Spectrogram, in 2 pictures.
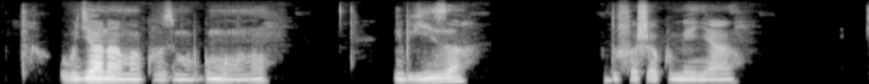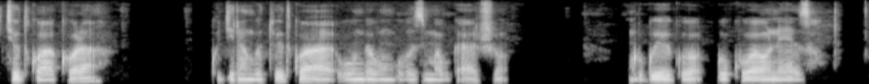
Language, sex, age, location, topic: Kinyarwanda, male, 18-24, Kigali, health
